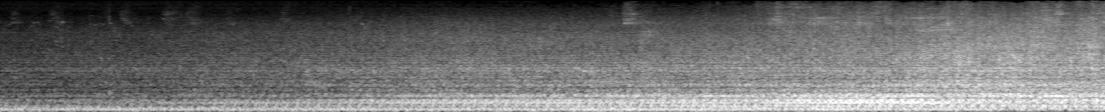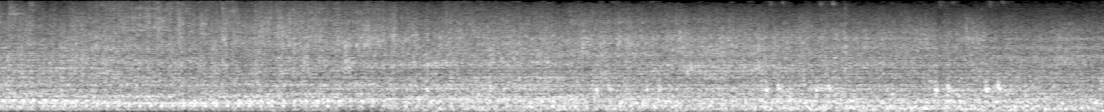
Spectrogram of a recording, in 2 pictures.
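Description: Two diesel-electric locomotives hauling a container freight train, growing louder over about the first eight seconds as they approach, with a steady engine drone. They pass close by and give way to the clatter and rattle of the container wagons rolling over the track.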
